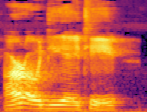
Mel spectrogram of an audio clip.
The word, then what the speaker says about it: Rodat: The writer, Robert Rodat, Rodat, R O D A T, pronunciation guide, no, Rodat, I uh, read the book D Day, June 6, 1944, The Climactic Battle of World War II by historian Stephen Ambrose.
